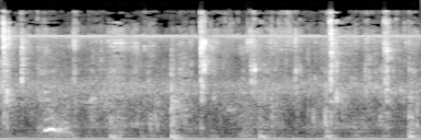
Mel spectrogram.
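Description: Close-up chewing and lip-smacking while eating rice and kinema curry by hand: a run of short wet clicks and smacks, with a brief hum about half a second in.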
